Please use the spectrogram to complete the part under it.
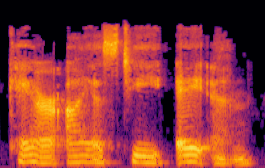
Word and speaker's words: Kristan: And Kristan is spelled with an A, Kristan.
